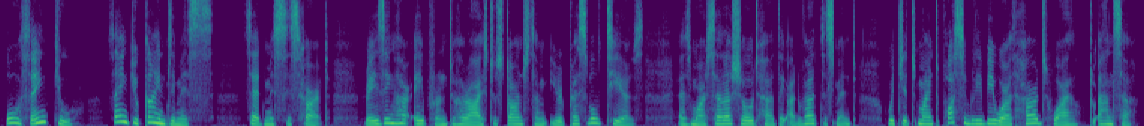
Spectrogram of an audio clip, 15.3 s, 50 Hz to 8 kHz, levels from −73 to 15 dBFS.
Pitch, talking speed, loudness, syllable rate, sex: 225 Hz, 145 wpm, -17 LUFS, 4.3 syllables/s, female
